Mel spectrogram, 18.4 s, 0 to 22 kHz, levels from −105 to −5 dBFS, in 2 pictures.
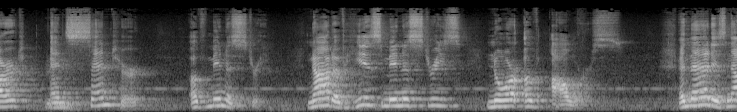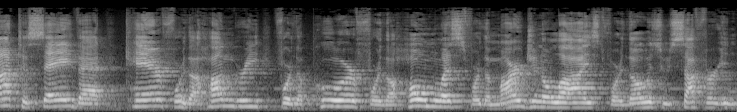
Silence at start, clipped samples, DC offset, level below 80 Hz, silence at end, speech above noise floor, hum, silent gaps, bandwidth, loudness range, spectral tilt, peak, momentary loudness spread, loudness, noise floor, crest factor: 0 s; under 0.1%; under 0.1%; -84 dBFS; 0 s; 27 dB; none; none; 16 kHz; 5 LU; -2.5 dB/octave; -10 dBFS; 12 LU; -29 LUFS; -57 dBFS; 20 dB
